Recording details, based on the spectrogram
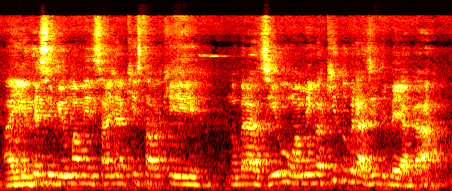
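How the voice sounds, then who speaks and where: An older man, a pastor, opening his sermon with jokes in a chatty, animated way. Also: a little high, fast talker. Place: church sanctuary. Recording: echoey church hall, distant mic, room noise.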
